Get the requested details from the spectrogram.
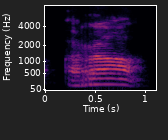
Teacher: जबान की नोक को हम क्या करेंगे दांतों के पिछले हिस्से में लगाएंगे गम से एरिया में कहां पर जहां पर थोड़ा सा उभार है रिस है वहां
